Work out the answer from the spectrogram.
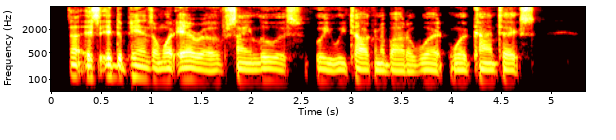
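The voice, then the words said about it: St. Louis accent. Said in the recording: “my accent tells on me... people sometimes they think I'm from Atlanta or something like that, but St. Louis is in the way I speak”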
